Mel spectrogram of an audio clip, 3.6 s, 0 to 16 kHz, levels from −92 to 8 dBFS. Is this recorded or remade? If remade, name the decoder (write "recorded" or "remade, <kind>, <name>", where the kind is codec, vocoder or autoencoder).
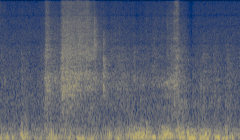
recorded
